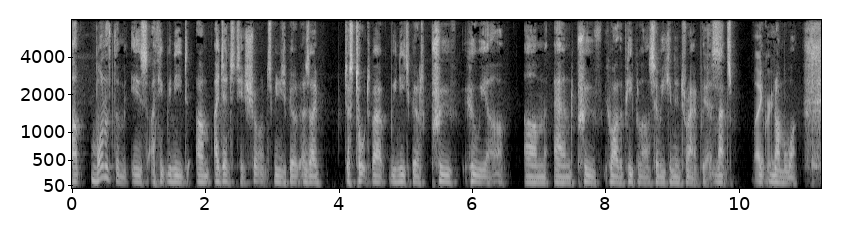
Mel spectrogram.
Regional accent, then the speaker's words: United Kingdom; when I grew up in the United Kingdom

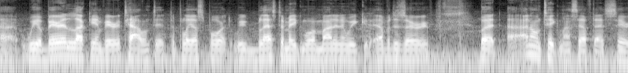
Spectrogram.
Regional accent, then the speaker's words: Alabama, United States; because growing up in Alabama, all we got is Alabama and Auburn football.

